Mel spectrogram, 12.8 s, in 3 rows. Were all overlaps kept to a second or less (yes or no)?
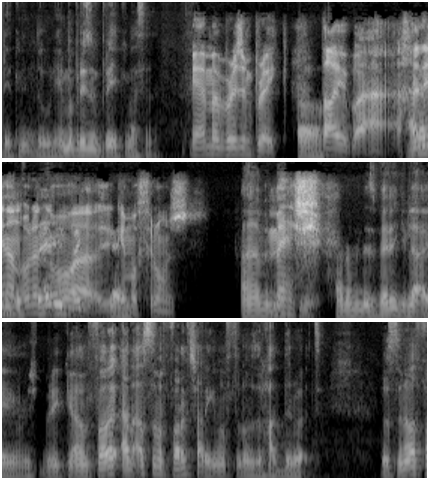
no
